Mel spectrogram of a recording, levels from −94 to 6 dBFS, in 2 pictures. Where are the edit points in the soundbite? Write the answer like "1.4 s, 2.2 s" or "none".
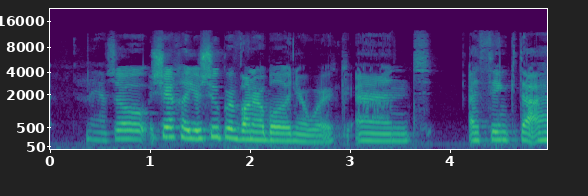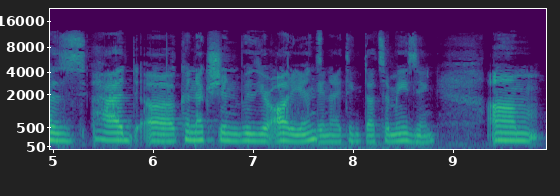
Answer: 7.7 s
